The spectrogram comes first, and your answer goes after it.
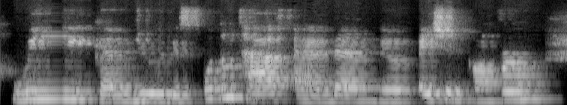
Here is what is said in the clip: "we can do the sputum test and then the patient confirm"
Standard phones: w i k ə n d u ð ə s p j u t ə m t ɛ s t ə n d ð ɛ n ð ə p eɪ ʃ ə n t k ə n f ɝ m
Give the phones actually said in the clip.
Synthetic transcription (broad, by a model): w i k ə n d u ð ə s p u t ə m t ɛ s ə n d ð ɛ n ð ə p eɪ ʃ ə n t k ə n f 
